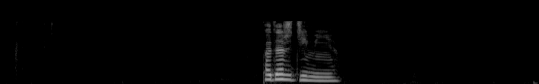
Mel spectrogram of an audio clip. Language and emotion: Russian, neutral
